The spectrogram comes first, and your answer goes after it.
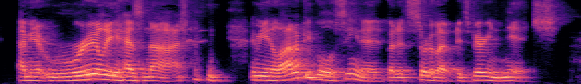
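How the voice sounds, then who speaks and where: A man speaks with ordinary pitch variation. Audible room echo surrounds the recording. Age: 70s. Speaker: indie musician. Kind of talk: interview.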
